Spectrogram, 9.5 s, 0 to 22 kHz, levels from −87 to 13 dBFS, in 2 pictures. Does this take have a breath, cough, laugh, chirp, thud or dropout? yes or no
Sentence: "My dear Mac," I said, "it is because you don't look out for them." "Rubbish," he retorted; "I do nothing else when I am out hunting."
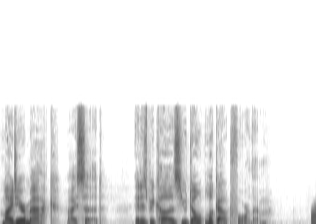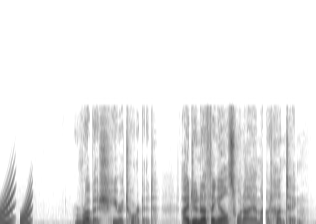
yes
